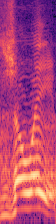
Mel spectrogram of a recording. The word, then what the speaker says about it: Zoe: It is pronounced Zoe. Now I'm not a Greek scholar, but the professor of Greek in Baylor University, you know, in Waco, Texas, Baptist Seminary, told me that that's the way you pronounce it, is Zoe.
